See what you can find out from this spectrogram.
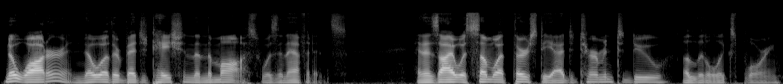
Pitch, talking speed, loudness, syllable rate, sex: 100 Hz, 190 wpm, -22 LUFS, 6.1 syllables/s, male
